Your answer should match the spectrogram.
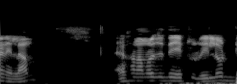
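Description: A man speaking, with a pause about a second in that holds a brief hiss and a single computer mouse click.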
